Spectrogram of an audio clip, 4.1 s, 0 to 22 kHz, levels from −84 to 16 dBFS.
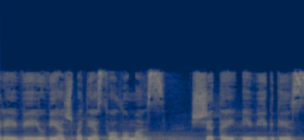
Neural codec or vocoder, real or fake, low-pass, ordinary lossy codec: none; real; 10.8 kHz; MP3, 64 kbps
